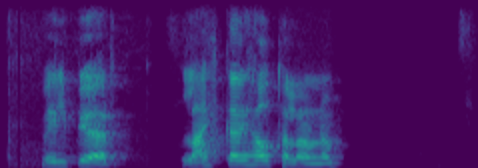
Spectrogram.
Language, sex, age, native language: Icelandic, female, 50-59, Icelandic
